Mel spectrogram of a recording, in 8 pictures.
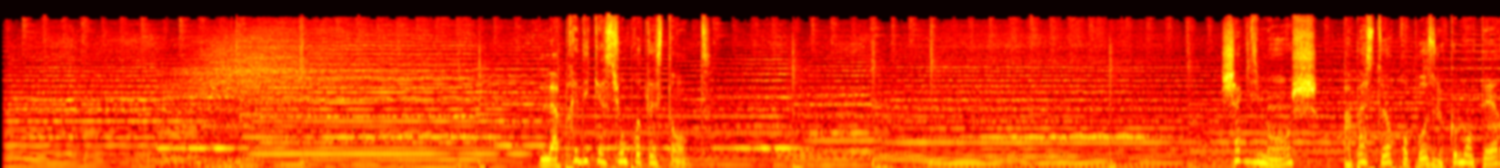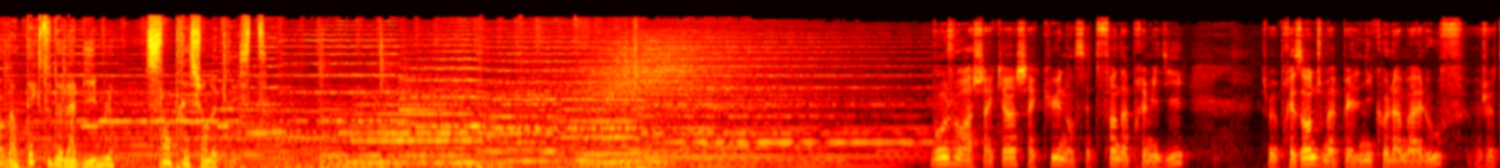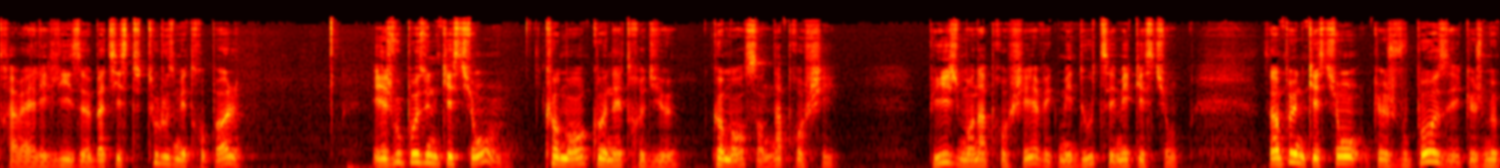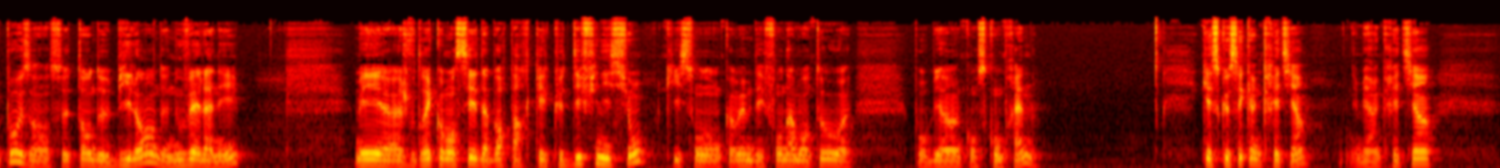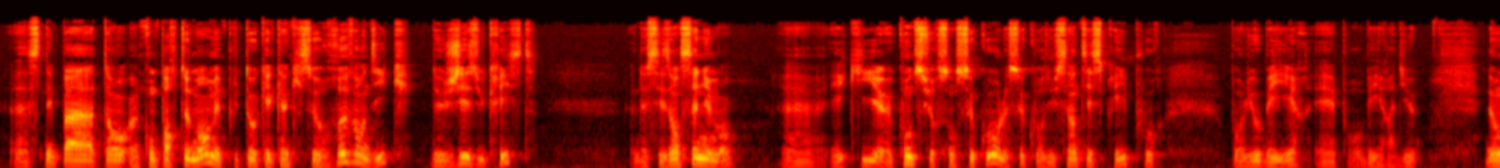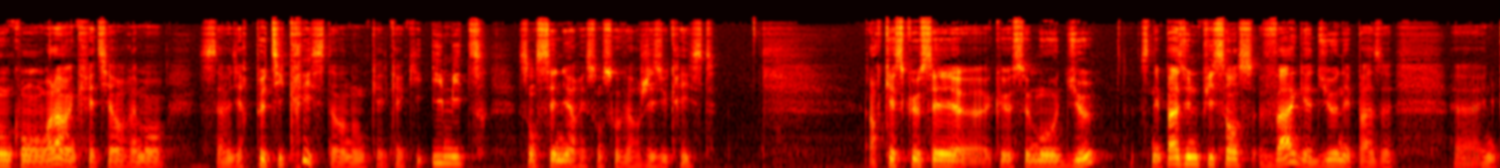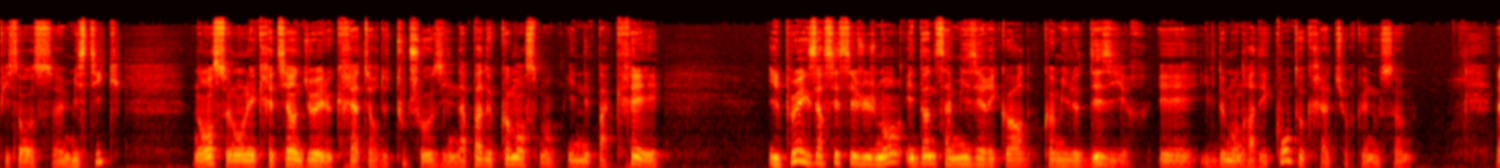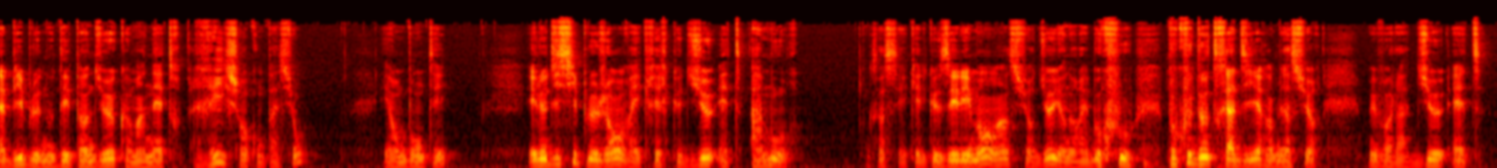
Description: Accueil \ Emissions \ Foi \ Formation \ La prédication protestante \ Un nouveau départ dans la foi ?
Une émission présentée par Des protestants de la région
